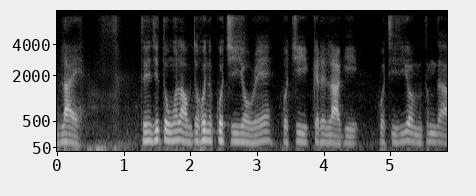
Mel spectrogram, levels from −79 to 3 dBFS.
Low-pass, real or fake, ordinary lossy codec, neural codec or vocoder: 7.2 kHz; fake; none; codec, 24 kHz, 0.5 kbps, DualCodec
